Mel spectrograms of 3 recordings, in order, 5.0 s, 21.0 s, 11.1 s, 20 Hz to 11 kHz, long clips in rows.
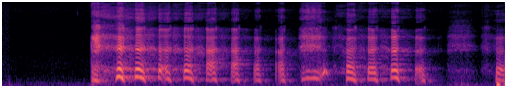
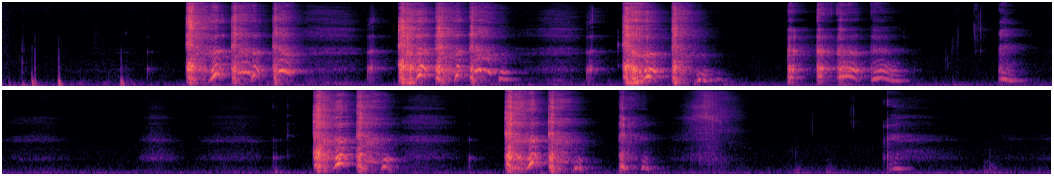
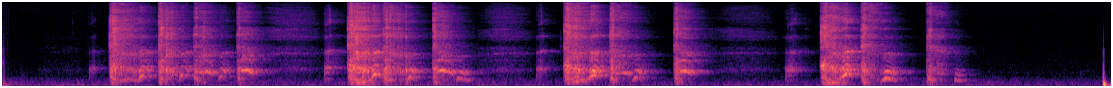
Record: exhalation_length: 5.0 s
exhalation_amplitude: 5540
exhalation_signal_mean_std_ratio: 0.46
three_cough_length: 21.0 s
three_cough_amplitude: 10656
three_cough_signal_mean_std_ratio: 0.35
cough_length: 11.1 s
cough_amplitude: 13076
cough_signal_mean_std_ratio: 0.5
survey_phase: alpha (2021-03-01 to 2021-08-12)
age: 45-64
gender: Female
wearing_mask: 'No'
symptom_cough_any: true
symptom_new_continuous_cough: true
symptom_shortness_of_breath: true
symptom_abdominal_pain: true
symptom_fatigue: true
symptom_headache: true
symptom_change_to_sense_of_smell_or_taste: true
symptom_loss_of_taste: true
symptom_onset: 2 days
smoker_status: Ex-smoker
respiratory_condition_asthma: false
respiratory_condition_other: false
recruitment_source: Test and Trace
submission_delay: 1 day
covid_test_result: Positive
covid_test_method: RT-qPCR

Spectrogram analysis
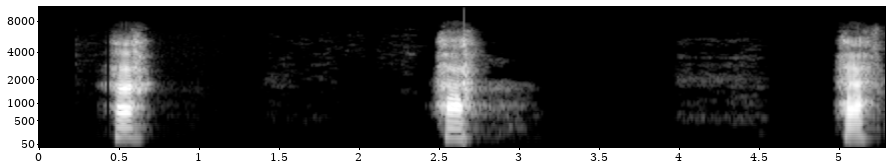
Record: exhalation_length: 5.3 s
exhalation_amplitude: 29283
exhalation_signal_mean_std_ratio: 0.21
survey_phase: beta (2021-08-13 to 2022-03-07)
age: 18-44
gender: Female
wearing_mask: 'No'
symptom_cough_any: true
symptom_new_continuous_cough: true
symptom_runny_or_blocked_nose: true
symptom_shortness_of_breath: true
symptom_sore_throat: true
symptom_fatigue: true
symptom_fever_high_temperature: true
symptom_headache: true
symptom_change_to_sense_of_smell_or_taste: true
symptom_other: true
symptom_onset: 2 days
smoker_status: Never smoked
respiratory_condition_asthma: false
respiratory_condition_other: false
recruitment_source: Test and Trace
submission_delay: 2 days
covid_test_result: Positive
covid_test_method: RT-qPCR
covid_ct_value: 30.2
covid_ct_gene: ORF1ab gene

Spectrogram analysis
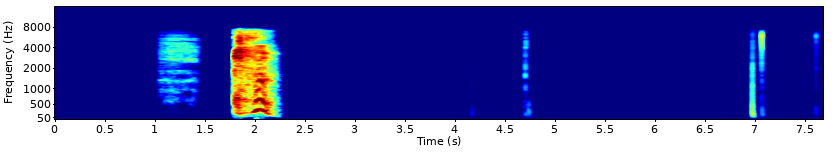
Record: cough_length: 7.7 s
cough_amplitude: 29059
cough_signal_mean_std_ratio: 0.17
survey_phase: beta (2021-08-13 to 2022-03-07)
age: 45-64
gender: Male
wearing_mask: 'No'
symptom_cough_any: true
symptom_onset: 3 days
smoker_status: Ex-smoker
respiratory_condition_asthma: false
respiratory_condition_other: false
recruitment_source: Test and Trace
submission_delay: 2 days
covid_test_result: Negative
covid_test_method: RT-qPCR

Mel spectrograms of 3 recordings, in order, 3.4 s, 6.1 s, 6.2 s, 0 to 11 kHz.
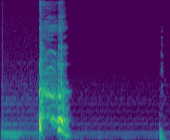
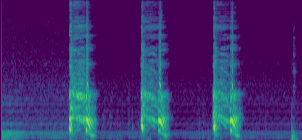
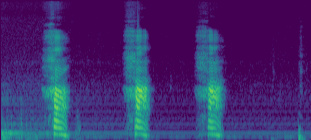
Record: cough_length: 3.4 s
cough_amplitude: 32768
cough_signal_mean_std_ratio: 0.29
three_cough_length: 6.1 s
three_cough_amplitude: 32768
three_cough_signal_mean_std_ratio: 0.33
exhalation_length: 6.2 s
exhalation_amplitude: 32766
exhalation_signal_mean_std_ratio: 0.33
survey_phase: beta (2021-08-13 to 2022-03-07)
age: 45-64
gender: Male
wearing_mask: 'No'
symptom_none: true
smoker_status: Never smoked
respiratory_condition_asthma: false
respiratory_condition_other: false
recruitment_source: REACT
submission_delay: 6 days
covid_test_result: Negative
covid_test_method: RT-qPCR
influenza_a_test_result: Unknown/Void
influenza_b_test_result: Unknown/Void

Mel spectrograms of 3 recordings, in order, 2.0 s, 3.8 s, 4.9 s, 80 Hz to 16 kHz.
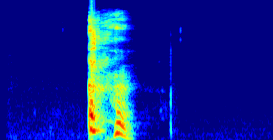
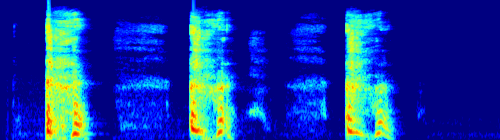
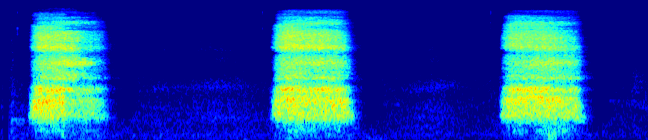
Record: cough_length: 2.0 s
cough_amplitude: 32768
cough_signal_mean_std_ratio: 0.22
three_cough_length: 3.8 s
three_cough_amplitude: 32767
three_cough_signal_mean_std_ratio: 0.3
exhalation_length: 4.9 s
exhalation_amplitude: 9934
exhalation_signal_mean_std_ratio: 0.5
survey_phase: beta (2021-08-13 to 2022-03-07)
age: 45-64
gender: Female
wearing_mask: 'No'
symptom_none: true
smoker_status: Current smoker (1 to 10 cigarettes per day)
respiratory_condition_asthma: false
respiratory_condition_other: false
recruitment_source: REACT
submission_delay: 1 day
covid_test_result: Negative
covid_test_method: RT-qPCR
covid_ct_value: 38.2
covid_ct_gene: N gene
influenza_a_test_result: Negative
influenza_b_test_result: Negative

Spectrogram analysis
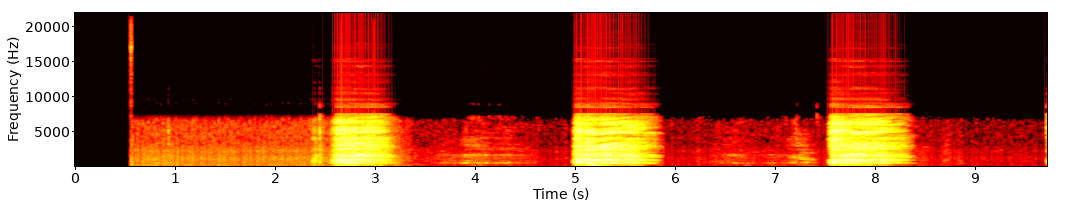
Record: exhalation_length: 9.7 s
exhalation_amplitude: 32768
exhalation_signal_mean_std_ratio: 0.38
survey_phase: alpha (2021-03-01 to 2021-08-12)
age: 65+
gender: Male
wearing_mask: 'No'
symptom_fatigue: true
symptom_headache: true
smoker_status: Never smoked
respiratory_condition_asthma: false
respiratory_condition_other: false
recruitment_source: Test and Trace
submission_delay: 3 days
covid_test_result: Positive
covid_test_method: RT-qPCR
covid_ct_value: 13.8
covid_ct_gene: ORF1ab gene
covid_ct_mean: 14.8
covid_viral_load: 14000000 copies/ml
covid_viral_load_category: High viral load (>1M copies/ml)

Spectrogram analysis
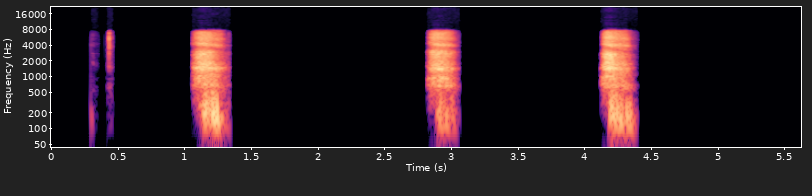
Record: exhalation_length: 5.6 s
exhalation_amplitude: 26132
exhalation_signal_mean_std_ratio: 0.24
survey_phase: beta (2021-08-13 to 2022-03-07)
age: 45-64
gender: Female
wearing_mask: 'No'
symptom_cough_any: true
symptom_runny_or_blocked_nose: true
symptom_headache: true
symptom_change_to_sense_of_smell_or_taste: true
symptom_other: true
symptom_onset: 4 days
smoker_status: Current smoker (1 to 10 cigarettes per day)
respiratory_condition_asthma: false
respiratory_condition_other: false
recruitment_source: Test and Trace
submission_delay: 2 days
covid_test_result: Positive
covid_test_method: RT-qPCR
covid_ct_value: 23.9
covid_ct_gene: N gene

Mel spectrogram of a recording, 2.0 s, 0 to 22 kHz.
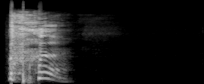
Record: cough_length: 2.0 s
cough_amplitude: 32768
cough_signal_mean_std_ratio: 0.36
survey_phase: beta (2021-08-13 to 2022-03-07)
age: 45-64
gender: Male
wearing_mask: 'No'
symptom_none: true
smoker_status: Never smoked
respiratory_condition_asthma: false
respiratory_condition_other: false
recruitment_source: REACT
submission_delay: 3 days
covid_test_result: Negative
covid_test_method: RT-qPCR
influenza_a_test_result: Negative
influenza_b_test_result: Negative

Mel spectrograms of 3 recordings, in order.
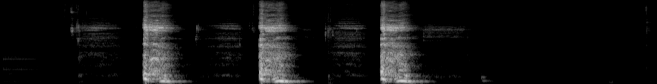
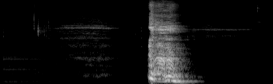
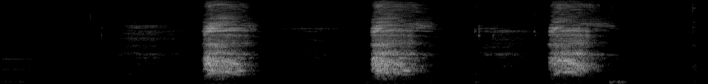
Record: three_cough_length: 6.6 s
three_cough_amplitude: 32768
three_cough_signal_mean_std_ratio: 0.32
cough_length: 2.7 s
cough_amplitude: 32644
cough_signal_mean_std_ratio: 0.3
exhalation_length: 7.1 s
exhalation_amplitude: 9509
exhalation_signal_mean_std_ratio: 0.38
survey_phase: beta (2021-08-13 to 2022-03-07)
age: 45-64
gender: Male
wearing_mask: 'No'
symptom_none: true
smoker_status: Never smoked
respiratory_condition_asthma: true
respiratory_condition_other: false
recruitment_source: REACT
submission_delay: 1 day
covid_test_result: Negative
covid_test_method: RT-qPCR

